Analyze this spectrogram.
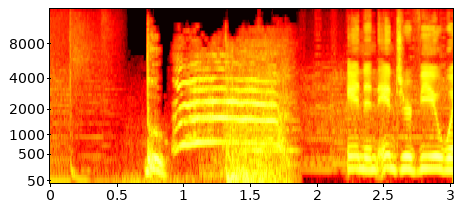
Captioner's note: scream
